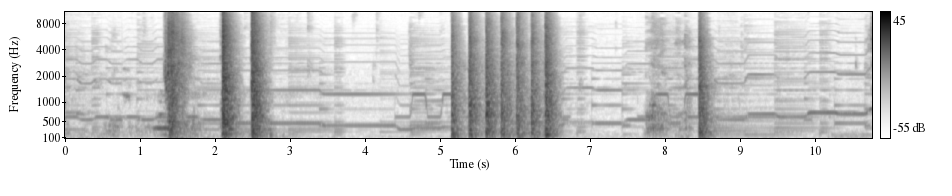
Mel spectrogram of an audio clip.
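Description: An open palm slapping the side of a faulty flat-screen TV to get it working: a few single smacks, then a quick run of about seven, then two more. Background music with sustained tones plays underneath.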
